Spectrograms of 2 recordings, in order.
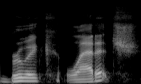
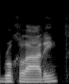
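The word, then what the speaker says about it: Bruichladdich: Brook that's correct and it looks nothing like Brook it is um it looks like it's pronounced breuck ladic maybe if you speak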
